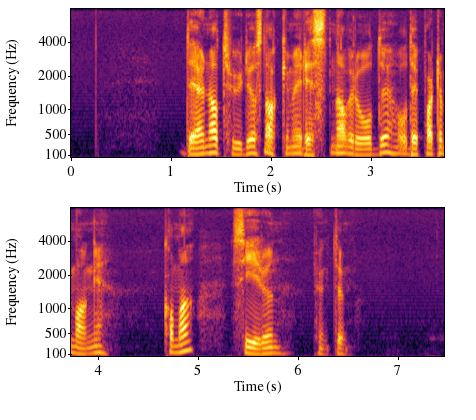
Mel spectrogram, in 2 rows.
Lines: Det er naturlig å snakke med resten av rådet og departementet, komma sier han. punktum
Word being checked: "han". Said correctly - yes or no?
no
